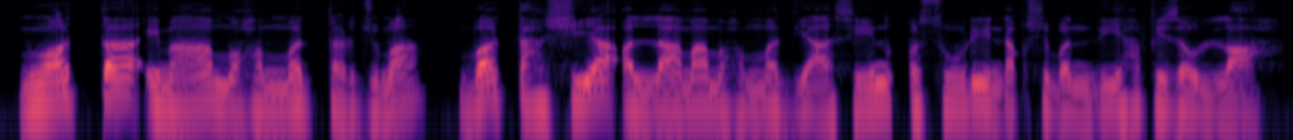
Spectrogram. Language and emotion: Urdu, neutral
